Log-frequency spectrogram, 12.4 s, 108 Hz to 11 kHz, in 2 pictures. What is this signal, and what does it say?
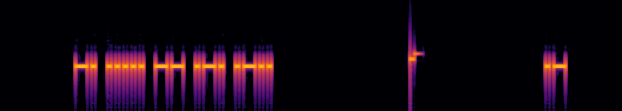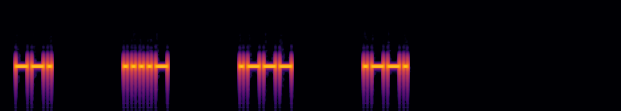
Morse code, heard as a keyed tone, about 29 wpm, spaced as for 15 wpm, 700 Hz. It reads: N5MRL AG4JP
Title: USA Call Signs - 5 Characters - 6x Character Spacing - 30wpm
